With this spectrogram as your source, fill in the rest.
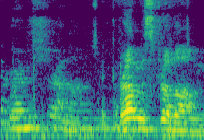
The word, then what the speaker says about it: Bremsstrahlung: Bremsstrahlung. Bremsstrahlung, that's right. Spell it.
